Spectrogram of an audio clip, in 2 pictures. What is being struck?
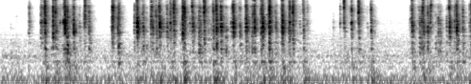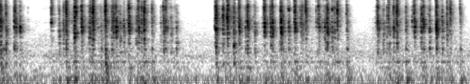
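Retro-style mechanical keyboard with round keycaps.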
